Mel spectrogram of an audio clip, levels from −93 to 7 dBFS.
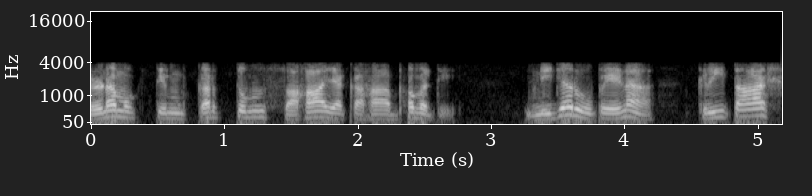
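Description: A buzzy, gravelly roughness runs through the whole recording, and the speech sounds thin and boxed in, with nothing above about 3.8 kHz and a band closer to 200 Hz to 3.5 kHz. This is GSM full-rate codec damage, plainly audible. The codec models the vocal tract and feeds it a sparse train of regular pulses instead of the real excitation, which grinds the voice. That character fits the original 13 kbps GSM coder.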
